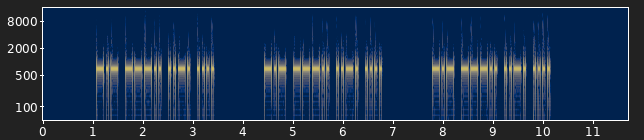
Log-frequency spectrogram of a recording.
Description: Morse code, heard as a keyed tone, about 25 wpm, 700 Hz. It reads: K8FH K8FH K8FH
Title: USA Call Signs - 4 Characters - Repeated 3x - 25wpm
